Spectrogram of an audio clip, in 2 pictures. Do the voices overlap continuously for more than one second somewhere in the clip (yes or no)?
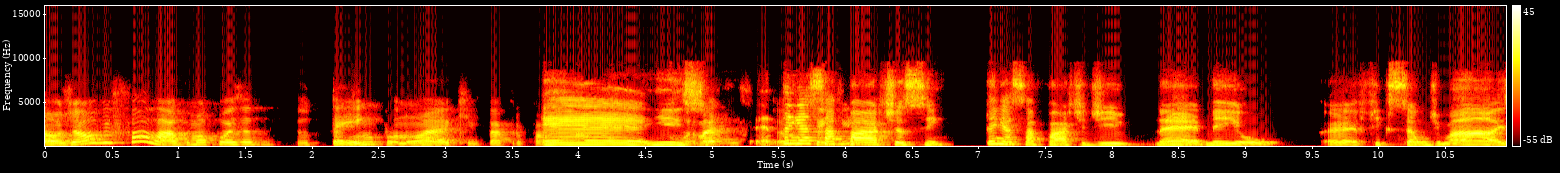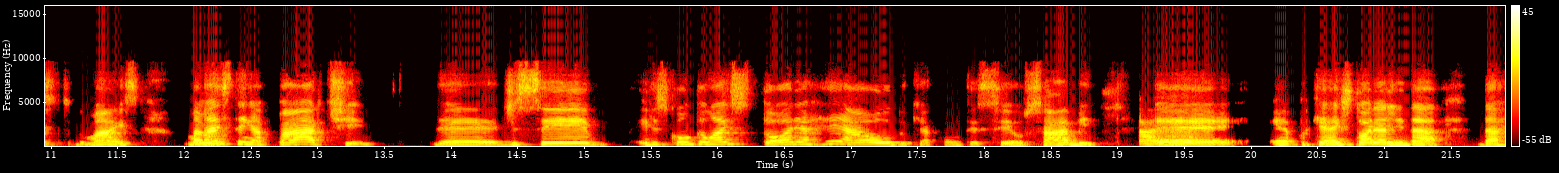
yes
